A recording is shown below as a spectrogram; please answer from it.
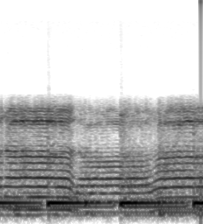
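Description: Acoustic guitar strummed in a slow steady rhythm, a stroke about every two-thirds of a second, under a long held sung vocal note that dips and then rises in pitch.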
